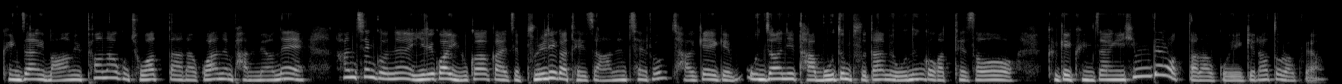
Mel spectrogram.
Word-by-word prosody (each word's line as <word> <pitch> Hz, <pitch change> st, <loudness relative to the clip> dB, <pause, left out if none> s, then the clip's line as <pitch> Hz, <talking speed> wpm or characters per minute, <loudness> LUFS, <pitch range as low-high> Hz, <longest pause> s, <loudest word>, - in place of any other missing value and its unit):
굉장히 230 Hz, -1 st, +2 dB
마음이 205 Hz, +3 st, -1 dB
편하고 305 Hz, -2 st, -3 dB
좋았다."라고 220 Hz, -2 st, -3 dB
하는 245 Hz, 0 st, -1 dB
반면에 210 Hz, +3 st, -2 dB, 0.3 s
한 335 Hz, -1 st, +1 dB
친구는 270 Hz, -6 st, 0 dB
"일과 245 Hz, +3 st, +5 dB
육아가 225 Hz, +2 st, 0 dB
이제 200 Hz, 0 st, -2 dB
분리가 250 Hz, +6 st, +4 dB
되지 205 Hz, -2 st, -4 dB
않은 195 Hz, +3 st, -1 dB
채로 230 Hz, +6 st, -5 dB
자기에게 200 Hz, -3 st, -2 dB
온전히 255 Hz, +1 st, +4 dB
다 210 Hz, -2 st, -2 dB
모든 215 Hz, +6 st, +5 dB
부담이 220 Hz, 0 st, -1 dB
오는 210 Hz, +5 st, +2 dB
것 225 Hz, -2 st, -1 dB
같아서 200 Hz, -1 st, -2 dB, 0.3 s
그게 215 Hz, 0 st, +1 dB
굉장히 215 Hz, 0 st, +2 dB
힘들었다."라고 225 Hz, -, -2 dB
얘기를 200 Hz, -, -4 dB
하더라고요. 220 Hz, +1 st, -6 dB
220 Hz, 345 characters per minute, -25 LUFS, 200-245 Hz, 0.3 s, 일과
